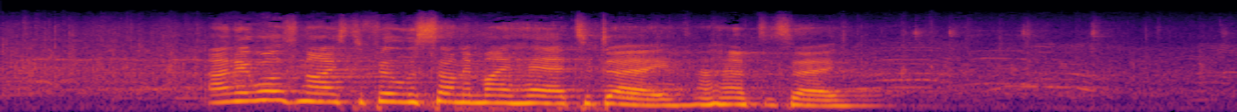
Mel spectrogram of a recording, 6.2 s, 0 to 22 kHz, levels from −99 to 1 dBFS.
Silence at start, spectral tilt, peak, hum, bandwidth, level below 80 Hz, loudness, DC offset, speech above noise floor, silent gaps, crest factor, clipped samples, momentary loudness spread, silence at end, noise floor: 0 s; -3.5 dB/octave; -10 dBFS; none; 15 kHz; -60 dBFS; -25 LUFS; under 0.1%; 23 dB; none; 16 dB; under 0.1%; 18 LU; 0 s; -47 dBFS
